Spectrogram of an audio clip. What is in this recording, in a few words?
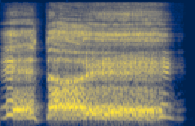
horror "itai"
